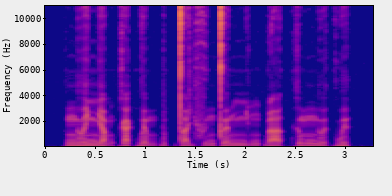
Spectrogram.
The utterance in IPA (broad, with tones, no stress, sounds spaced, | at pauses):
n u˧ ə̯ ɲ a˧˩ m k a˦˥ k̚ l ə˧˩ m ɓ ə˦˥ p̚ t̪ a˧˩ j v ɨ˨˦ n t̪ əː˧ n ɲ ɨ˨˦ ŋ ɓ aː˨˩ t̚ k ə˧ m n u˨˦ ə̯ k w ɨ˦˥ k̚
